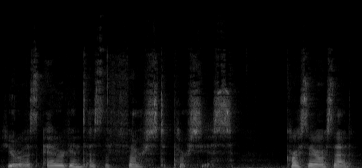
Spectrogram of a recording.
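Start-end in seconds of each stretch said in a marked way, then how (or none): 0.0-2.3 soft snarl fading to a whisper; restrained snarl. A narrator's reading. Pirate rebukes Percy for mocking his mother, quiet snarl. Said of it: "he was now snarling under the mask".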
